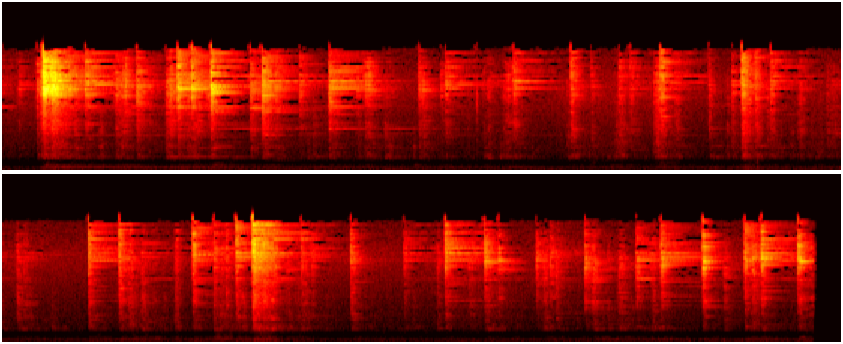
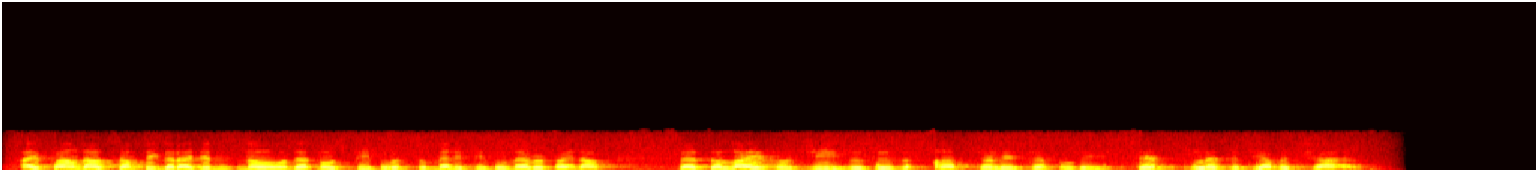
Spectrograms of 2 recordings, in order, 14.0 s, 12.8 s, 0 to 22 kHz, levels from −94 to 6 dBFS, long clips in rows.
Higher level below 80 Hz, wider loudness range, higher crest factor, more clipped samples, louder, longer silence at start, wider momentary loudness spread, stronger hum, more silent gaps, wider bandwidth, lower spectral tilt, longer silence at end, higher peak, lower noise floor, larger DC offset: second, under -90 dBFS vs -50 dBFS; first, 11 LU vs 3 LU; first, 32 dB vs 12 dB; neither; second, -25 LUFS vs -15 LUFS; first, 0.3 s vs 0.15 s; first, 22 LU vs 8 LU; neither; neither; first, 17 kHz vs 4.9 kHz; second, 6.5 dB/octave vs -11 dB/octave; second, 0.25 s vs 1.45 s; about the same, 0 dBFS vs -2 dBFS; first, -62 dBFS vs -46 dBFS; neither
